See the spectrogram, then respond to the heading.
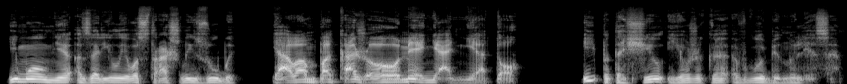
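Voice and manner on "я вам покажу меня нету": slow, growled threat; menacing wolf. A narrator's reading. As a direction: growl it with drawn-out vowels. Laughing wolf threatens his captive. (злобно рычит по-волчьи)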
